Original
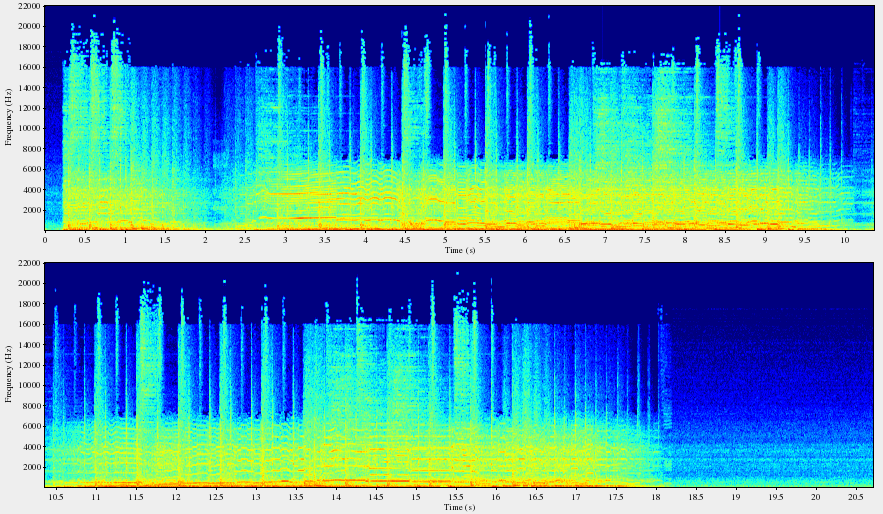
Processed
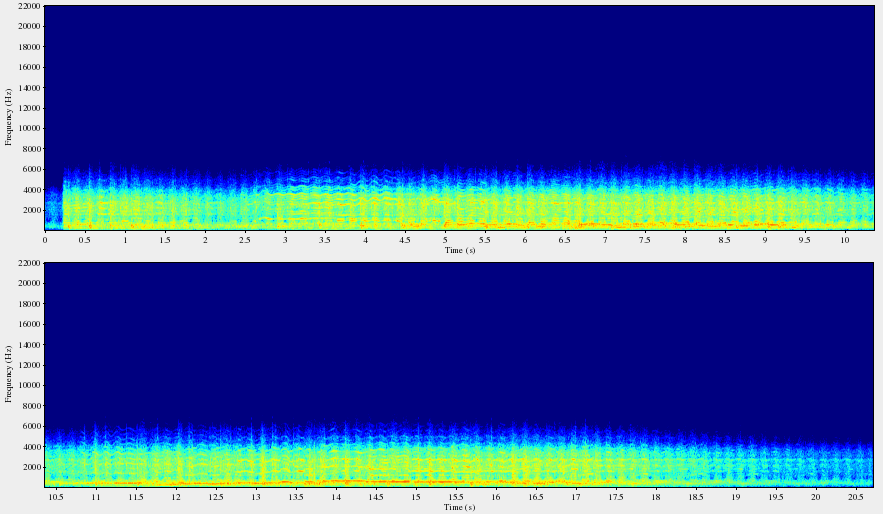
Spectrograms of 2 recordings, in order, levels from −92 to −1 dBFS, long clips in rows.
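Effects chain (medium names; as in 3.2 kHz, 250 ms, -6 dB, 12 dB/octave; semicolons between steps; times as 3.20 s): 3.08–3.79 s: comb 1.2 ms, depth 62%; mistuned SSB -57 Hz 340–3100 Hz; feedback delay 688 ms, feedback 52%, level -7 dB; rotary cabinet horn 6.7 Hz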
